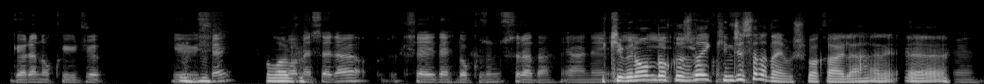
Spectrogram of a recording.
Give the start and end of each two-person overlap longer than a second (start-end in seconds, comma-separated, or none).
6.0-7.5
